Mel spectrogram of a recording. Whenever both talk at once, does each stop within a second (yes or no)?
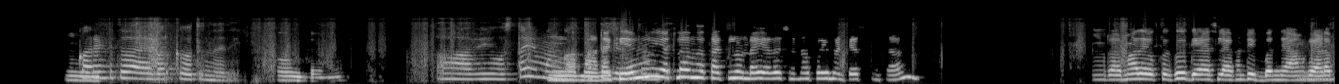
yes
